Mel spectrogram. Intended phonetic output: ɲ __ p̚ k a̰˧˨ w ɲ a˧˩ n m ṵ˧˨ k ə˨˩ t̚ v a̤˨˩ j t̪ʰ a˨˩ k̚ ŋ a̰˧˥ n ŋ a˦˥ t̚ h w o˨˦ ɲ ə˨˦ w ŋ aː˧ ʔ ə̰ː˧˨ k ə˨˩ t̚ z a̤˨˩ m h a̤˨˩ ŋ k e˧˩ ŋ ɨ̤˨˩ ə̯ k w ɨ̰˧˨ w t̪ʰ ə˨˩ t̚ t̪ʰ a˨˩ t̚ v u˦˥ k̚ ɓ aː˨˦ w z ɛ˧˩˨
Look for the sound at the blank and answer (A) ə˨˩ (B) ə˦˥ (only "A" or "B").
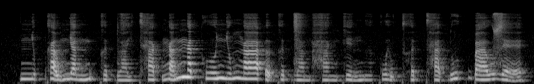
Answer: A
